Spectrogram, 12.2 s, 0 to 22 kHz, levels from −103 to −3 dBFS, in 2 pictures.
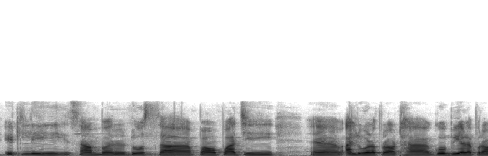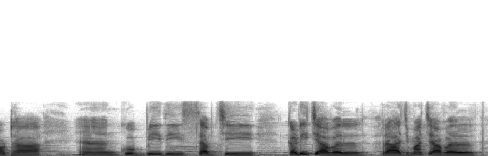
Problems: constant background noise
